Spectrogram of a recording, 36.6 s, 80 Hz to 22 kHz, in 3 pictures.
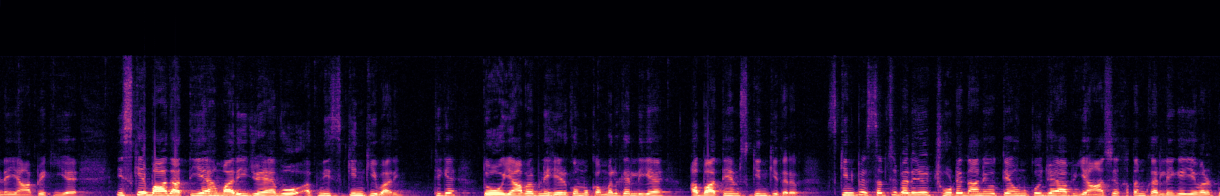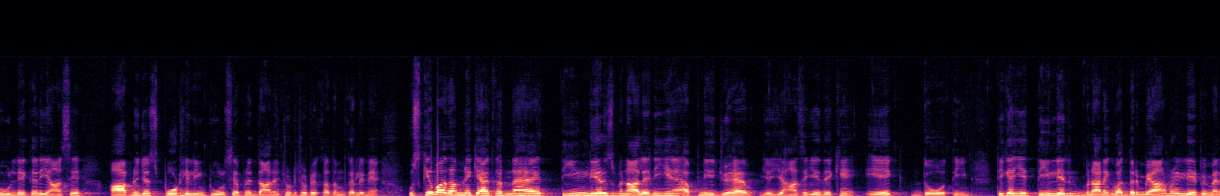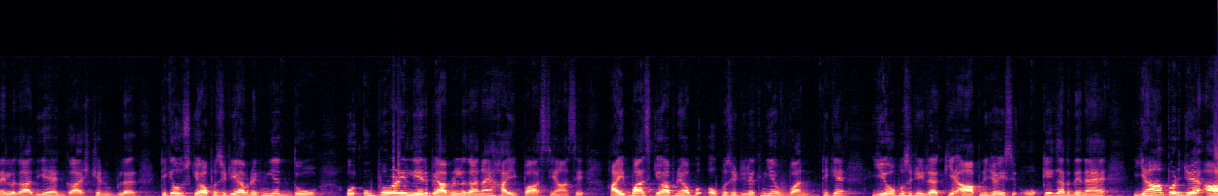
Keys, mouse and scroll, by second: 0.0 [, 0.2 click, 0.5 ], 1.4 click, 1.9-6.2 typing, 2.0 click, 3.4 click, 3.8 click, 5.6 click, 6.0 click, 6.6 click, 7.3 [, 7.4 click, 7.6 [, 7.6 click, 8.1 ], 8.4 click, 9.2 alt+scroll up 1, 10.3 right click, 11.6 click, 12.8 typing, 13.8 click, 16.5 alt+scroll down 1, 17.1-17.8 alt+scroll down 3, 20.8 click, 22.4 click, 35.7 click.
